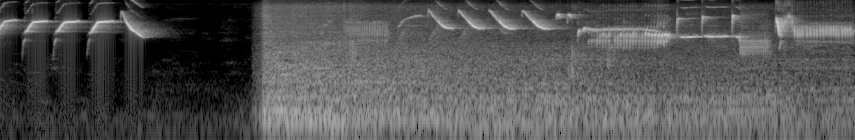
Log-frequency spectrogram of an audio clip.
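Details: Belgian canary: a short run of quick rising notes, a pause, then softer swooping whistles and sustained tones over noticeable background hiss.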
